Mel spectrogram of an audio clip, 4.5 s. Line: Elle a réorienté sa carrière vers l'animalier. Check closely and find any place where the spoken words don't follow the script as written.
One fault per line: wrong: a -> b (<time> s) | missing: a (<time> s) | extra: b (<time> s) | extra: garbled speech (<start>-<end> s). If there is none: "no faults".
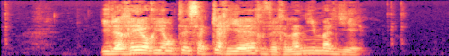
wrong: Elle -> Il (1.0 s)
